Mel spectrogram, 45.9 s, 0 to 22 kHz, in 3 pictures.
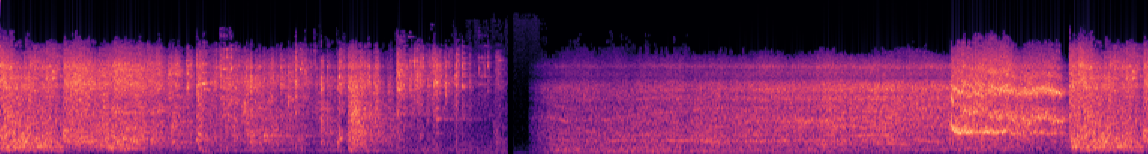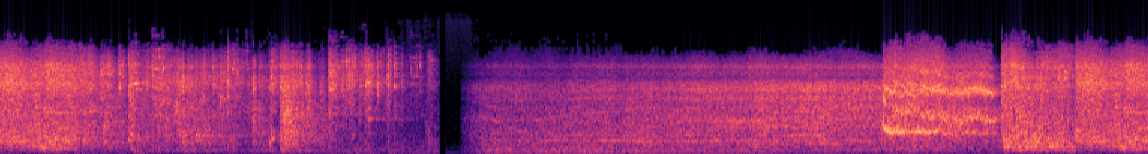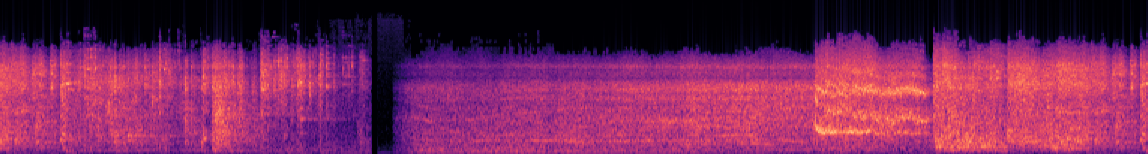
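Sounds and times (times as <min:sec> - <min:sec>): car crash impact: 0:00.0 - 0:06.8, 0:12.7 - 0:21.2, 0:27.1 - 0:35.6, 0:41.4 - 0:45.9
scattering debris and glass: 0:00.0 - 0:06.8, 0:14.2 - 0:21.2, 0:28.6 - 0:35.6, 0:43.0 - 0:45.9
tyres screeching: 0:12.6 - 0:14.3, 0:27.0 - 0:28.7, 0:41.4 - 0:43.1.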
